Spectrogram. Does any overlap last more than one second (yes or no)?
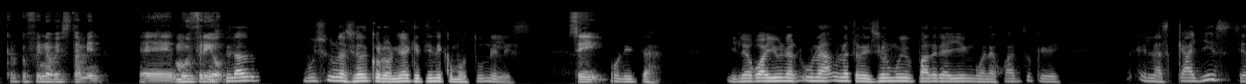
no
